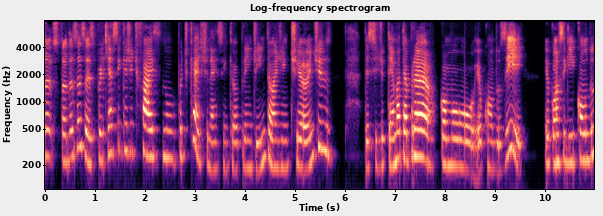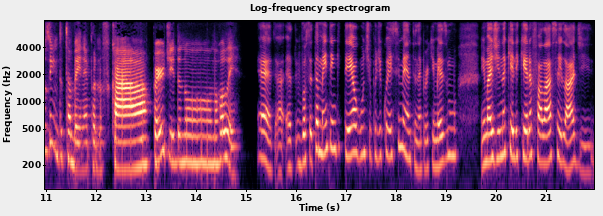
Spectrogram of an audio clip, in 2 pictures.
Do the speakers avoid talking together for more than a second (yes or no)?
yes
